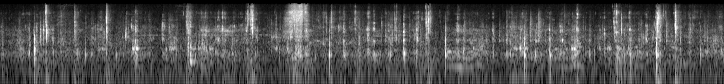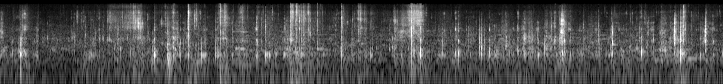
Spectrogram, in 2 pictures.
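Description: Two people chewing and biting into crispy fried food, deep-fried pork belly with crackling skin and fried chicken fillet, with many sharp, irregular crunches.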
